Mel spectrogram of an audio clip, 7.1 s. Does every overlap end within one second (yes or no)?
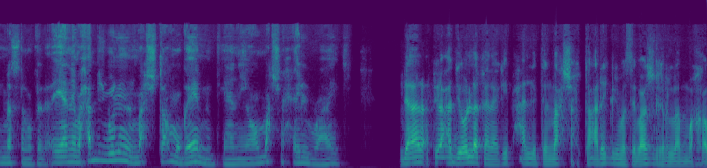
yes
